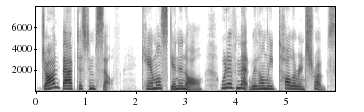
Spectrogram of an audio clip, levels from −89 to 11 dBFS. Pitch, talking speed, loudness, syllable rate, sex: 260 Hz, 140 wpm, -18 LUFS, 4.0 syllables/s, female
